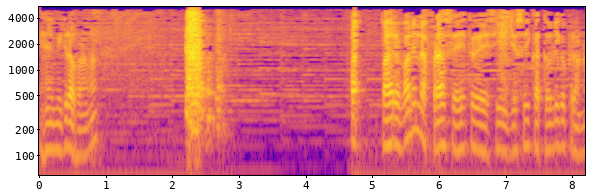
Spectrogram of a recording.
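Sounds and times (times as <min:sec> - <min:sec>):
speech: 0:00.1 - 0:01.0, 0:04.7 - 0:08.1
person coughing: 0:02.2 - 0:02.9.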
